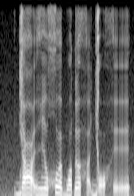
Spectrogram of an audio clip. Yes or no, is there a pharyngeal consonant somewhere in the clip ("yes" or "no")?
yes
